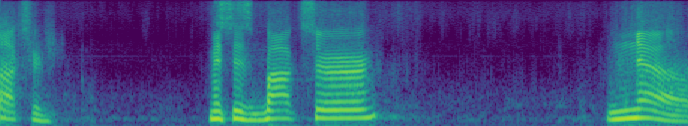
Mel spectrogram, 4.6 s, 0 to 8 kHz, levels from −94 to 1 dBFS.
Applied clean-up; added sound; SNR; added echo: neural separator model SepFormer DNS4.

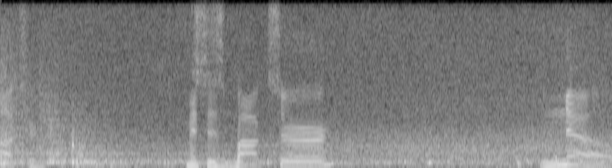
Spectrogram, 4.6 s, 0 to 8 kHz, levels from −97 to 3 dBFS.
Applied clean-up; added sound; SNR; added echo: none; Fireworks; 4 dB; none.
